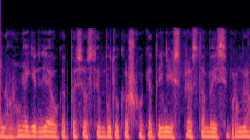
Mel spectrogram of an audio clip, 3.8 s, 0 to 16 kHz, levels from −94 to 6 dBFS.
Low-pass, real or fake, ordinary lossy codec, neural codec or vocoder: 7.2 kHz; fake; MP3, 48 kbps; codec, 16 kHz, 8 kbps, FunCodec, trained on LibriTTS, 25 frames a second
